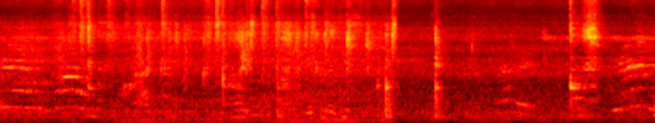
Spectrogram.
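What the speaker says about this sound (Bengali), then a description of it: "তেলের ভিতরে দিয়ে দিছি শুকনো মরিচ ছোলা বানার জন্য আর দিয়ে দিলাম এই কাঁচা জিরে" Dried chillies and raw cumin seeds crackle and sizzle in hot oil, with scattered sharp pops and utensil clinks over a steady frying hiss, while a person talks faintly nearby and birds call in the background.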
